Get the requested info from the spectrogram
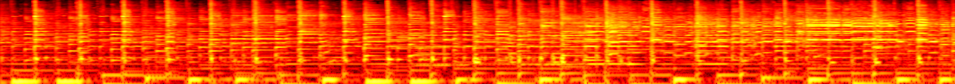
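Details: Lively bluegrass music with plucked banjo and fiddle plays throughout, with no animal voice.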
